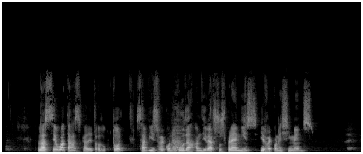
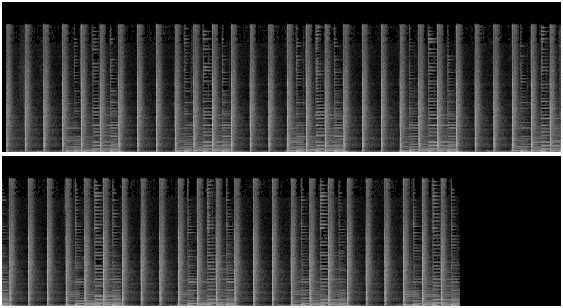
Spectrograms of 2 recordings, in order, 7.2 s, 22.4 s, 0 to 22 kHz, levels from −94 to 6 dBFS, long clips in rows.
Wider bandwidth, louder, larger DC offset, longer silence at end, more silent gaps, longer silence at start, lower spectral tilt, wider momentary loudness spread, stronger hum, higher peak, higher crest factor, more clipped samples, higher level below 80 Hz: second, 11.5 kHz vs 19.5 kHz; about the same, -28 LUFS vs -26 LUFS; neither; second, 1 s vs 2 s; neither; first, 0.75 s vs 0.1 s; first, -5 dB/octave vs -2 dB/octave; first, 12 LU vs 3 LU; neither; about the same, -4 dBFS vs -2 dBFS; about the same, 24 dB vs 28 dB; neither; second, -82 dBFS vs -50 dBFS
